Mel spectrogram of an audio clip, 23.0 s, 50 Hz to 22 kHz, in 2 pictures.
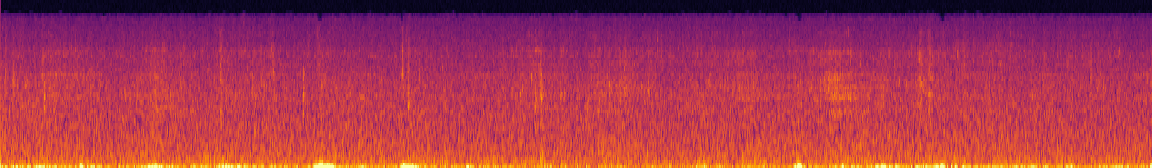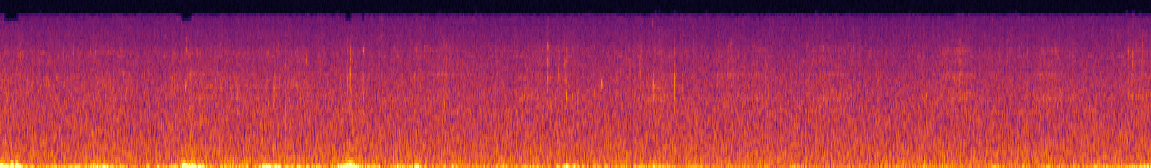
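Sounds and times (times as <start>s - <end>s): wind rumbling on microphone: 0.0s - 19.0s, 21.5s - 23.0s.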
